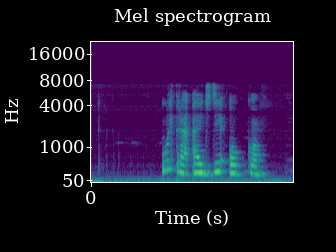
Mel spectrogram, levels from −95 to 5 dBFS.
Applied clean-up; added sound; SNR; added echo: none; none; none; reverberation time 0.2 s.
